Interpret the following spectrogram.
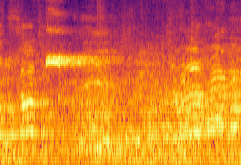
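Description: Spectators' voices talking in a gymnasium, with a brief steady high-pitched squeak or whistle-like tone about half a second in.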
